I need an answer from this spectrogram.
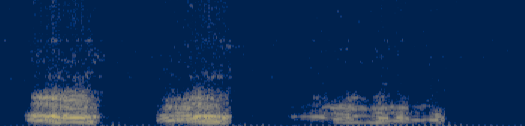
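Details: Roaring Carpathian red deer stag, Bucovina, rutting season in September: two strong hoarse bellows in quick succession, then a longer, softer, more grunting roar trailing off.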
